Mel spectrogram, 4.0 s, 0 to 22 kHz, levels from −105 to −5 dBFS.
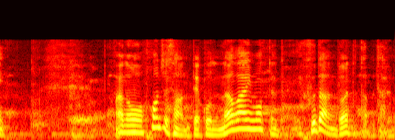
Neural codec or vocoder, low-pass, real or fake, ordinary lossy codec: codec, 16 kHz, 4 kbps, FunCodec, trained on LibriTTS, 50 frames a second; none; fake; none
